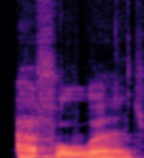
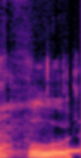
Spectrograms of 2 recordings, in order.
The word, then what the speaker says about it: affluent: Affluent, right? Affluent, not Yeah, affluent. affluent. Affluent. The stress on the second part. If you say affluent, you're putting the stress on the F. but it's not.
